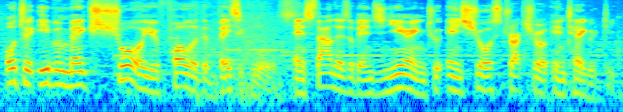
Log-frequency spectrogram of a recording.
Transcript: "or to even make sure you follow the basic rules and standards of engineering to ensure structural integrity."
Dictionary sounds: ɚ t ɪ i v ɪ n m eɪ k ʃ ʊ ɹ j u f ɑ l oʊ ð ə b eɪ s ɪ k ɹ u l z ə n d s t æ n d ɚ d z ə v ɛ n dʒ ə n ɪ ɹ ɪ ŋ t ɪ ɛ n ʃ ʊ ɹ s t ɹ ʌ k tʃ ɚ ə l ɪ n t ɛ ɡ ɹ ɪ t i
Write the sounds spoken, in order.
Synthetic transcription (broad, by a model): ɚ t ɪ i v ɪ n m eɪ k ʃ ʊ ɹ j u f ɑ l oʊ ð ə b eɪ s ɪ k ɹ u l z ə n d s t æ n d ɚ d z ə v ɛ n dʒ ə n ɪ ɹ ɪ ŋ t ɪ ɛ n ʃ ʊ ɹ s t ɹ ʌ k tʃ ɚ ə l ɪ n t ɛ ɡ ɹ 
